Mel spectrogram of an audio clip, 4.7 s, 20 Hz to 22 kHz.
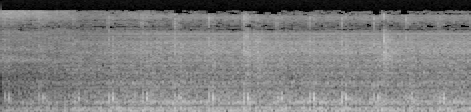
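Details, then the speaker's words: Chinese 12-volt diesel air heater starting normally on a battery test setup: steady light fuel-pump clicking about three per second over a rising fan rumble as it speeds up. "so you can hear this thing speeding up now hear the fuel pumps clicking fan speeds kicking"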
